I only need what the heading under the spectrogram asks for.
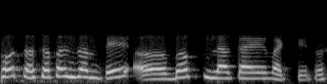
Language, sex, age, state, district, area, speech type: Marathi, female, 18-30, Maharashtra, Yavatmal, rural, conversation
